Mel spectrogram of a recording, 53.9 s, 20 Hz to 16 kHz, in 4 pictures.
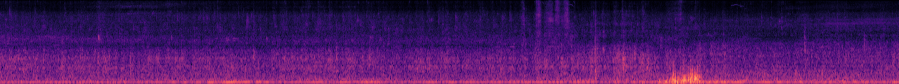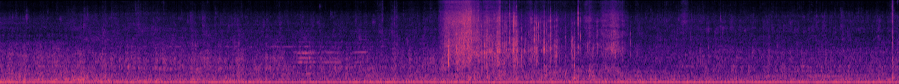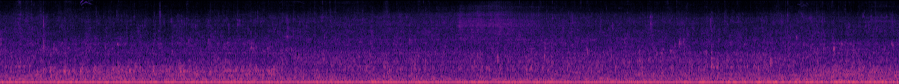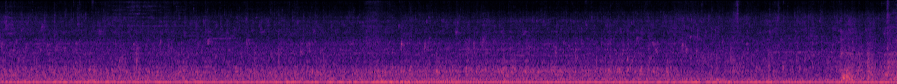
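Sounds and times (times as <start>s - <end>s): washing machine running: 0.0s - 53.9s
water pouring into drum: 18.5s - 41.8s.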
